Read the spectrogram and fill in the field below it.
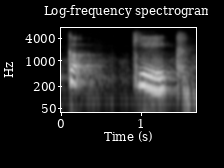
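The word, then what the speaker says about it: cake: vowels आते हैं तो second wall will be silent second की आवाज जो है वो नहीं आएगी तो इसको कैसे प्रोनाउंस करेंगे क ए क केक क ए क केक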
